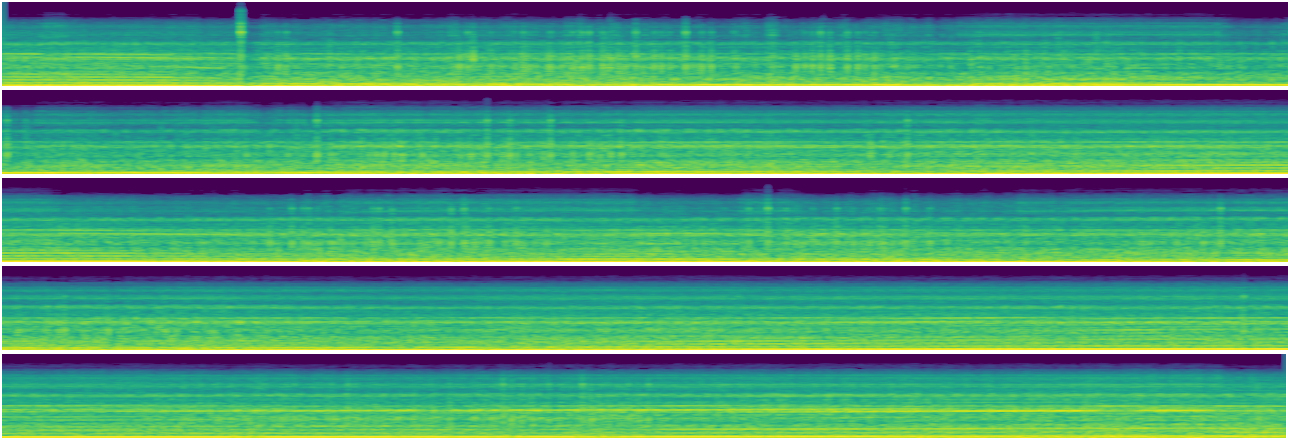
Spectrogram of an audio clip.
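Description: Go-kart engine heard on board, running continuously under load: its pitch drops over the first few seconds as it slows for a corner, climbs again, sags through the middle, then rises steadily as it accelerates over the last third.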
